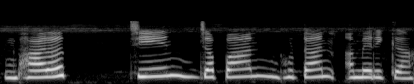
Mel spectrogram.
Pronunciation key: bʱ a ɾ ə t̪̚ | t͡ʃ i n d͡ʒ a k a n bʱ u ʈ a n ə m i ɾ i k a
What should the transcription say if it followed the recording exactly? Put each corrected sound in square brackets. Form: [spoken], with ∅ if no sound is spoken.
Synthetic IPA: bʱ a ɾ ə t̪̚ | t͡ʃ i n d͡ʒ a [p] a n bʱ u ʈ a n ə m [e] ɾ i k a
